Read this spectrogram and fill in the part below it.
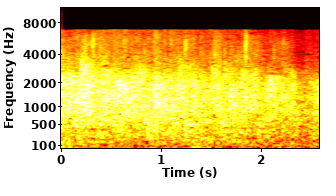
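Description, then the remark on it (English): An audience applauds a panel steadily, a dense wash of many hands clapping at once, fairly loud, sustained throughout before easing slightly at the end. “Well, first, let's have a round of applause for the panel.”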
